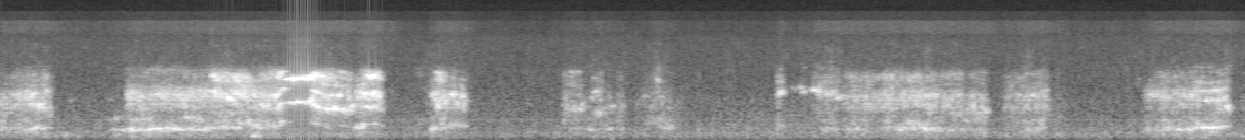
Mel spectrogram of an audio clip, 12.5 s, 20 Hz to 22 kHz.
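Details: Blenheim Cavalier King Charles Spaniel puppies from a litter of six, two girls and four boys born March 7–8, in an indoor puppy pen during potty training; bursts of harmonic whining and squealing cries with short silent gaps between.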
